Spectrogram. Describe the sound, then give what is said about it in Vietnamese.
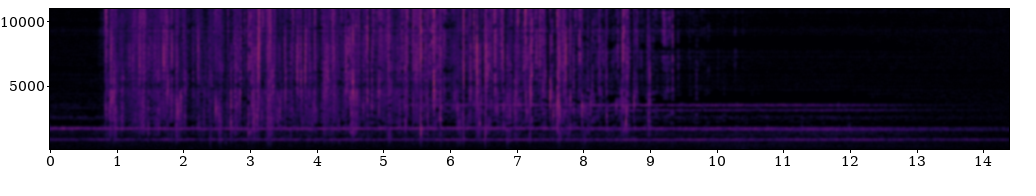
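Crunchy chewing on half a cat carcass: many faint, irregular crackling crunches in a dense run that stops partway through, set over a steady high-pitched hum. “Nó ngồi đó cầm nửa con mèo rồi bắt đầu nhai rau ráu.”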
